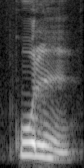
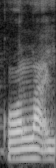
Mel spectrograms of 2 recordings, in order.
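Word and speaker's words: قل: Kul, nah ini bacanya kul bukannya kola ya. Kalau kola kan ada qaf ditambah alif baru lamnya misah.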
